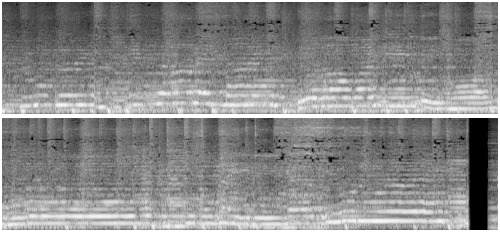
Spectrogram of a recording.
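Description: Background music: a song with a singing voice over instrumental backing. It drops out for a split second near the end.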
